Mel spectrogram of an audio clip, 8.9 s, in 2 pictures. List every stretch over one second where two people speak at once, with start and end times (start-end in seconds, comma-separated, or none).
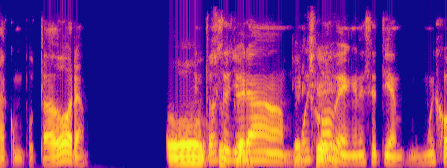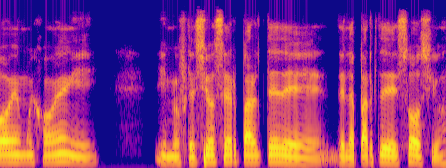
1.9-3.4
